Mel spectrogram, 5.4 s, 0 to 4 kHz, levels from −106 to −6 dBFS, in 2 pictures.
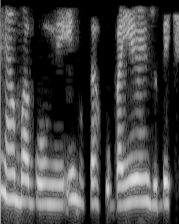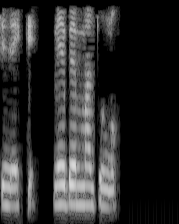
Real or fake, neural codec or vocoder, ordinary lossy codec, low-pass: fake; autoencoder, 48 kHz, 32 numbers a frame, DAC-VAE, trained on Japanese speech; MP3, 24 kbps; 3.6 kHz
